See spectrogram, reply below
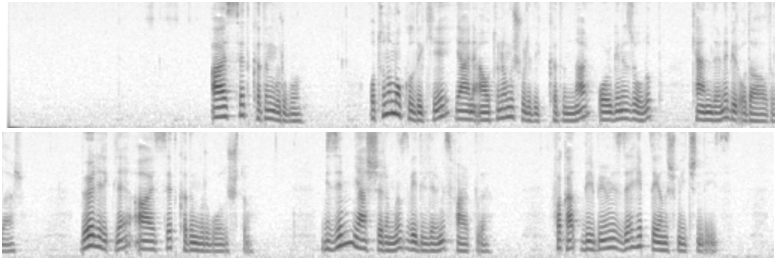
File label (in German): türkisch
